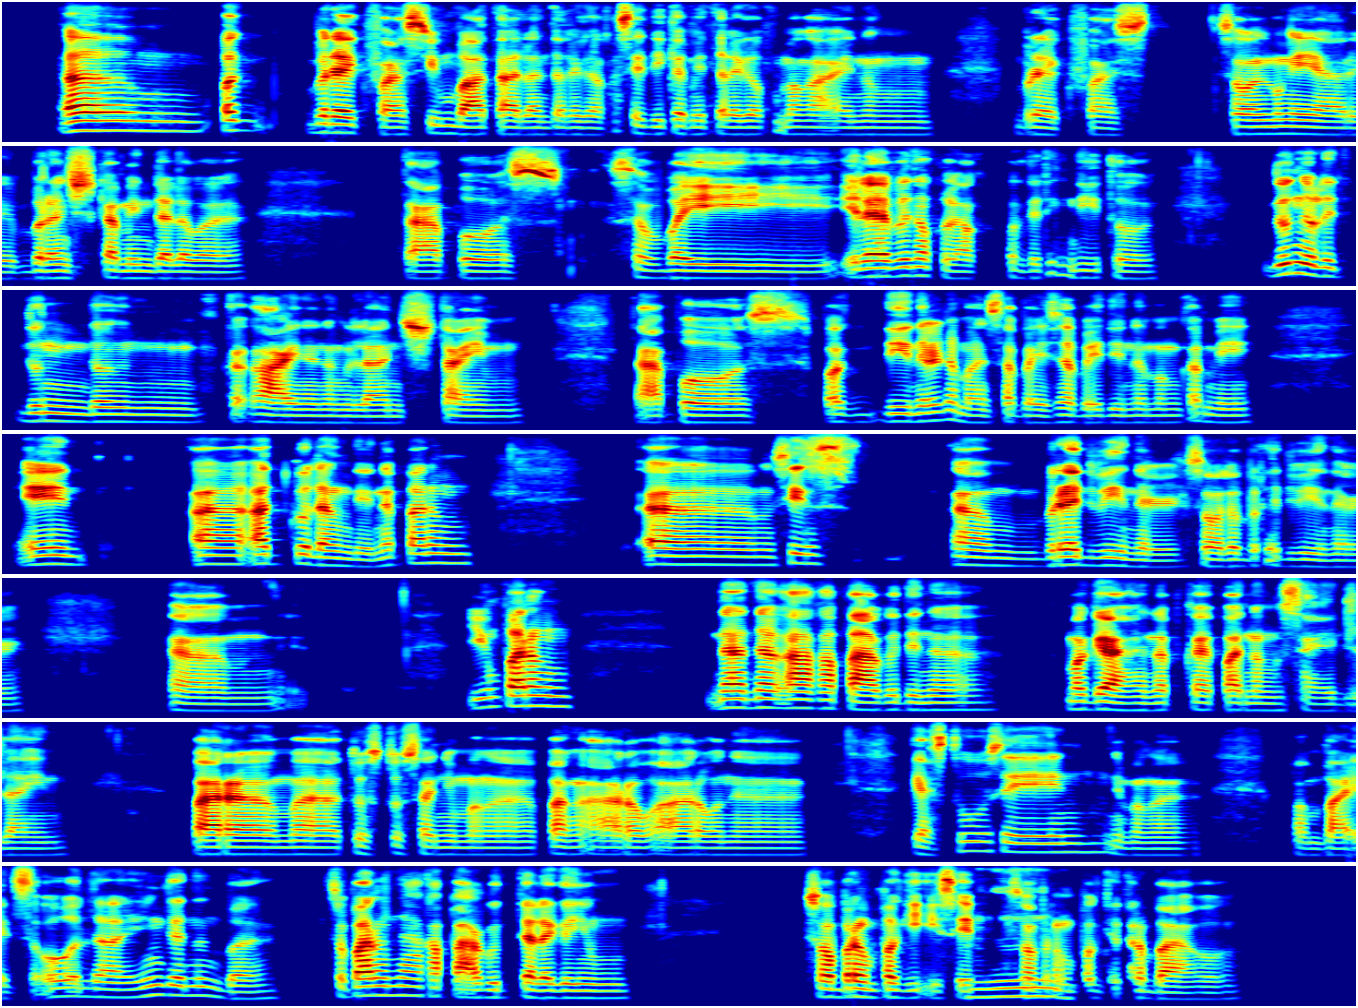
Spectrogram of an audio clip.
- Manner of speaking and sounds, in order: none
- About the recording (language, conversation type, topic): Filipino, advice, Paano ako makakapagpahinga para mabawasan ang pagod sa isip?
